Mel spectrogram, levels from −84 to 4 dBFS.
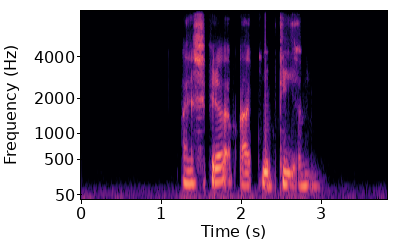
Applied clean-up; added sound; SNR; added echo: neural diffusion model UNIVERSE++.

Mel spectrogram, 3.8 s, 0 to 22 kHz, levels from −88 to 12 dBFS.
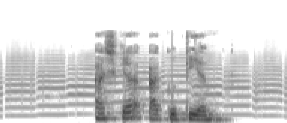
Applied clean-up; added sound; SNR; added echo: none; Trumpet; 19 dB; none.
